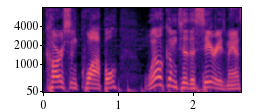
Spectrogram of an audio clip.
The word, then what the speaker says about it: Kvapil: So it is pronounced Carson Kvapil.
